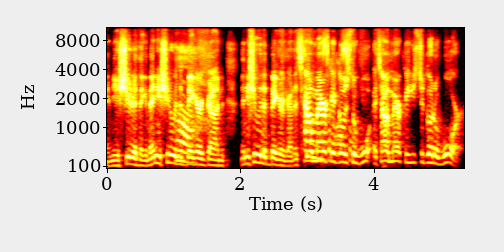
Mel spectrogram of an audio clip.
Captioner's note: sighs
